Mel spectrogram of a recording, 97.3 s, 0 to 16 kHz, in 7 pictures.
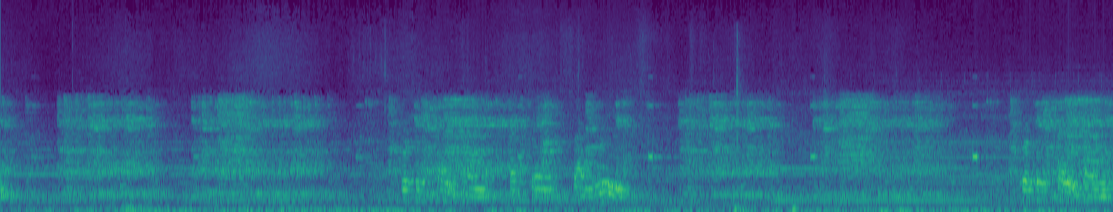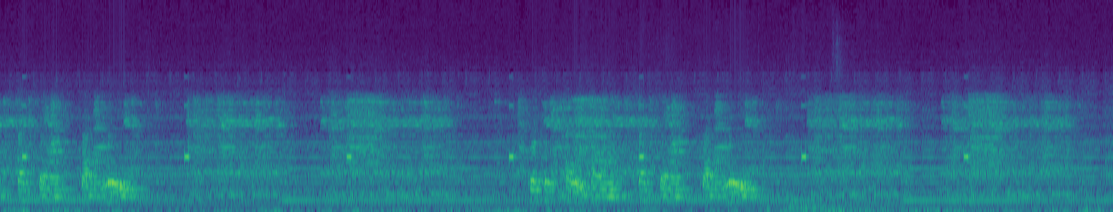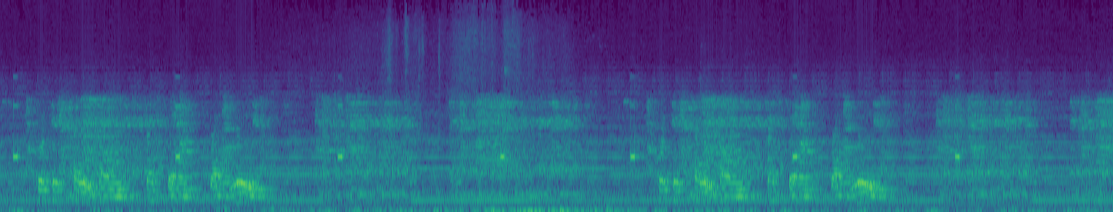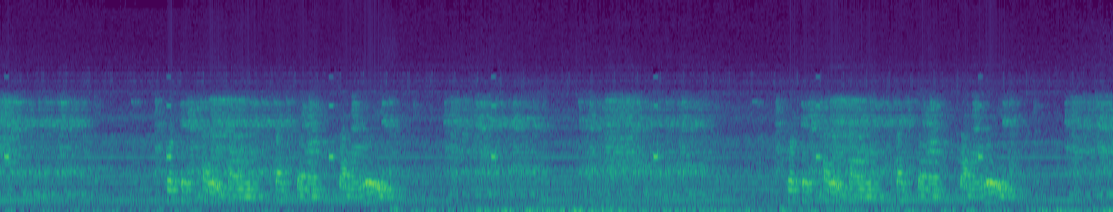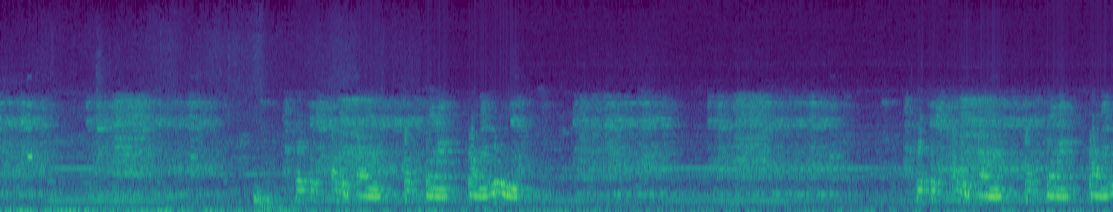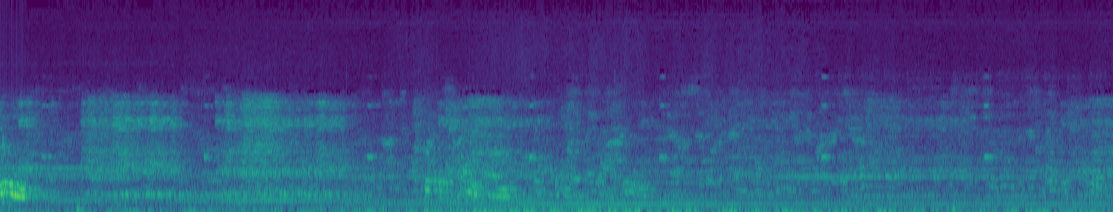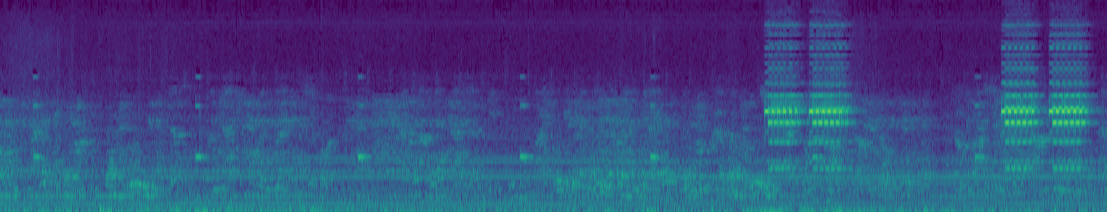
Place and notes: Kelvedon Hatch Secret Nuclear Bunker
Sounds of the museum inside of the former cold war bunker. Recorded June 3, 2008 while touring the bunker with Bernd Behr.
